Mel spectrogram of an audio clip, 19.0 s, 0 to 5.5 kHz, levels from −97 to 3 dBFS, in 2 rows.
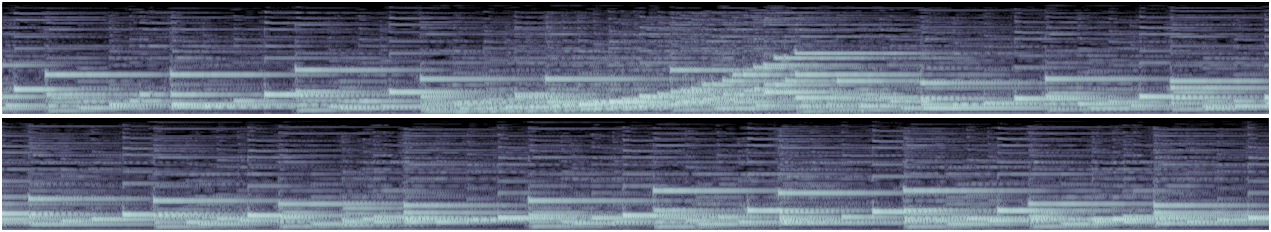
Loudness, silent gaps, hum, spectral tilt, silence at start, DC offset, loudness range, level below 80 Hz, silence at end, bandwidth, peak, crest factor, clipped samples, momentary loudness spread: -22 LUFS; none; none; -11.5 dB/octave; 0 s; 0.3%; 4 LU; -48 dBFS; 0 s; 5 kHz; -6 dBFS; 16 dB; under 0.1%; 6 LU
